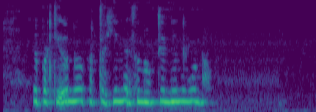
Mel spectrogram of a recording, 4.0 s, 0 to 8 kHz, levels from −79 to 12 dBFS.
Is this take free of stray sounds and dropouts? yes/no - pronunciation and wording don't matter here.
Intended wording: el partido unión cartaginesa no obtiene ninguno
yes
